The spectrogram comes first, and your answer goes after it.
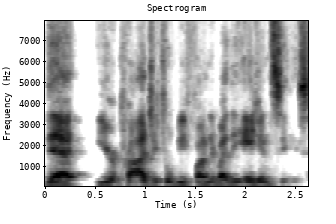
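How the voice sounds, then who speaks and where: The speaker has a Minnesotan accent and a dark, mellow tone. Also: man. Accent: Minnesota. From Minnesota, US Upper Midwest. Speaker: scientist, author. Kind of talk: interview. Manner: halting, many repetitions and fillers.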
